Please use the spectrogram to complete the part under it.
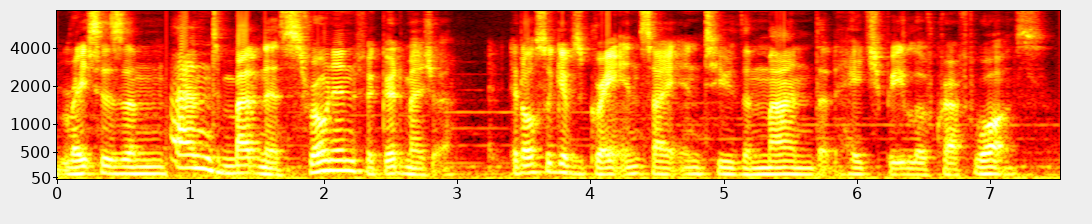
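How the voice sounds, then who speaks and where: Casting: male book reviewer, average-pitched voice, keen and opinionated scripted narration, faint music bed.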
